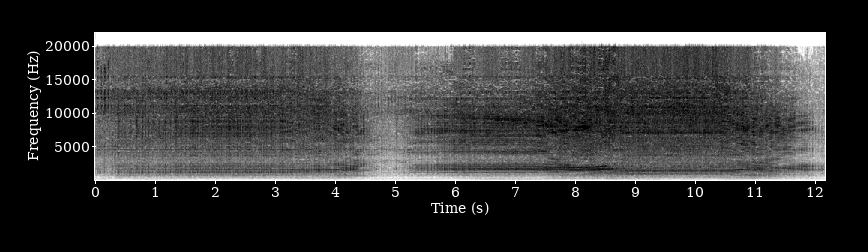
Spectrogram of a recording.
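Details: 1995 BMW 318is E36 with the 1.8 engine: a raspy, high-pitched whirring rattle over the idle swells as revs rise. Abnormal engine noise, source unknown.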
